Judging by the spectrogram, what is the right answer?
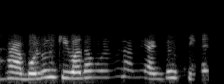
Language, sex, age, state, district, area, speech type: Bengali, female, 18-30, West Bengal, Howrah, urban, conversation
